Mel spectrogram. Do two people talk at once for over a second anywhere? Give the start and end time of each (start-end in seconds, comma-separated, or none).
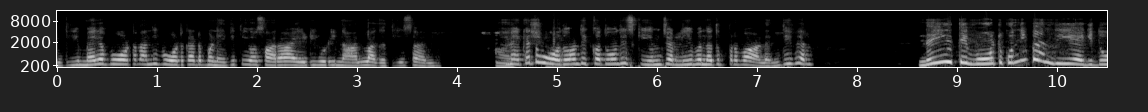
none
